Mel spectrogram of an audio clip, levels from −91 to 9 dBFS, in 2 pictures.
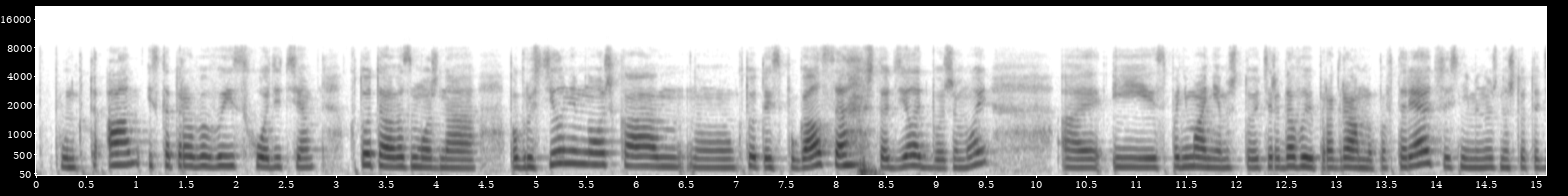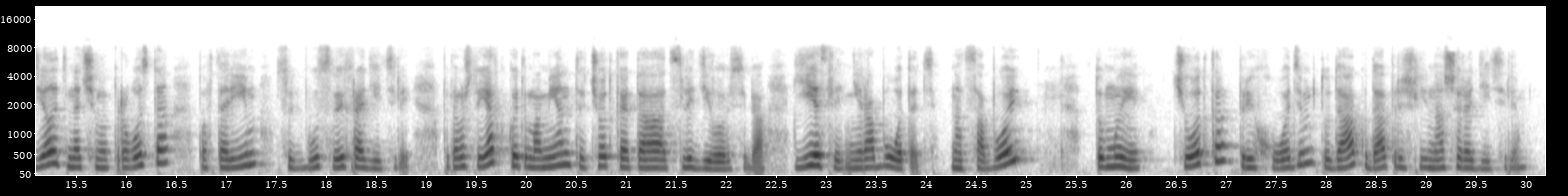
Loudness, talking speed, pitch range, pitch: -26 LUFS, 125 wpm, 200-230 Hz, 210 Hz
